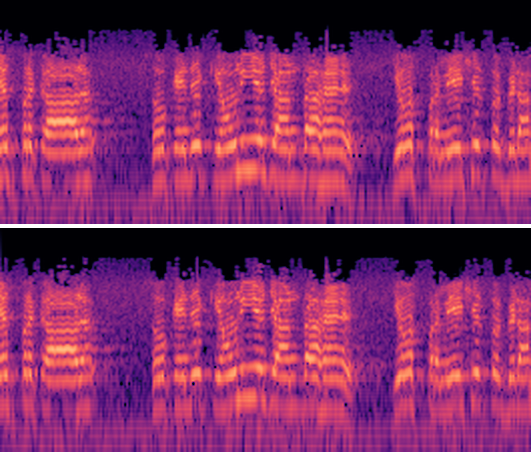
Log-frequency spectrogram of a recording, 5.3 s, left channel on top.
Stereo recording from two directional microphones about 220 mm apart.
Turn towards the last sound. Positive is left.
turn(degrees=35)  # may be behind; listen again after turning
